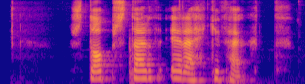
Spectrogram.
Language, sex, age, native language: Icelandic, female, 40-49, Icelandic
